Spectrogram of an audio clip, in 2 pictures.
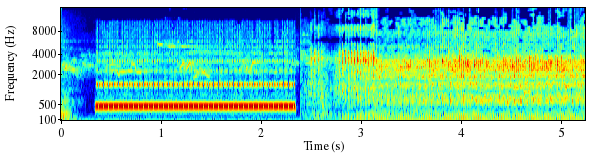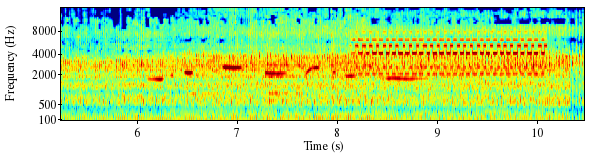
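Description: A steady telephone tone for about two seconds, then a tractor engine running steadily at an even speed.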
